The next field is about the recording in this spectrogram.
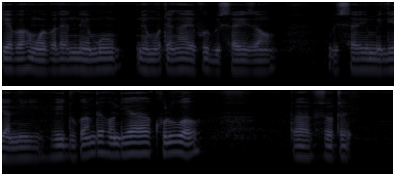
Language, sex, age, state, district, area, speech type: Assamese, male, 30-45, Assam, Sivasagar, rural, spontaneous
